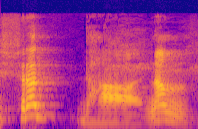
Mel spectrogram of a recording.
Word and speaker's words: श्रद्धानम: द आधा है और ध पूरा है। तो अब इसका उच्चारण करेंगे तो सही उच्चारण आएगा। यानी कि जब हम बोलेंगे श्रद्धानम, श्रद्धानम, आप देखिए उच्चारण में साफ साफ पता चल रहा है कि धा बड़ा है, लेकिन कई लोगों को क्या कंफ्यूजन होता है कि ये छोटा है।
